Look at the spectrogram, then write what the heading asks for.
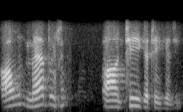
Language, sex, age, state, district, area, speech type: Dogri, male, 30-45, Jammu and Kashmir, Reasi, urban, conversation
